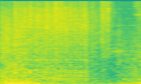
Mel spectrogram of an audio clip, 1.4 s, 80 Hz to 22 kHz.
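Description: Dense battlefield gunfire from a Company of Heroes 2 match between US rangers and German Panzergrenadiere and a StuG, rapid overlapping shots forming a continuous, fairly faint crackle.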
